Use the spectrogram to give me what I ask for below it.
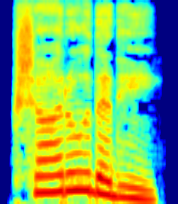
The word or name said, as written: ಕ್ಷಾರೋದಧಿ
